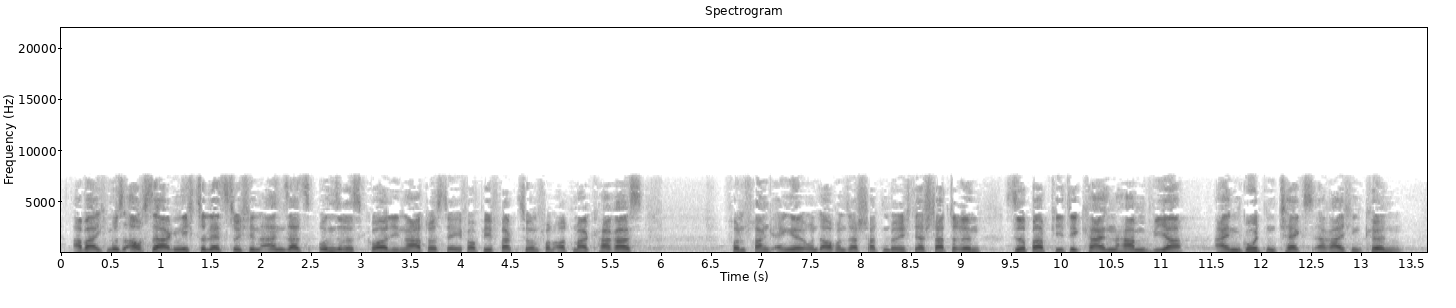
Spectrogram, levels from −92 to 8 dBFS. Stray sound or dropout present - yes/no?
no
